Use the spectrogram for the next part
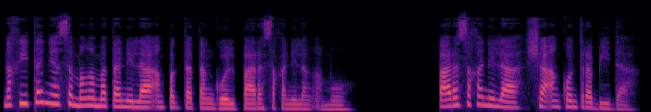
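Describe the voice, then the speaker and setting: A Filipino woman narrates a dramatic love story in audiobook style. Her voice sits at a medium pitch for a woman. The sound is dry, with no room echo, and the delivery is scripted storytelling. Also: big pitch swings, a little fast, darkish tone.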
